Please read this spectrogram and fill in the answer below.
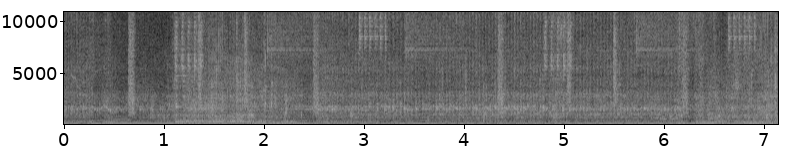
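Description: Toyota Land Cruiser 76's V8 diesel engine revving up and down under load as it struggles on a rocky climb, its wheels slipping without traction control, with scattered clicks and crunches of stones.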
